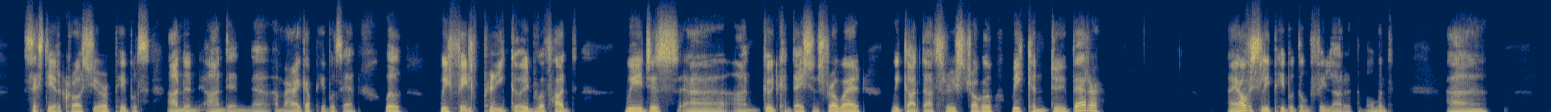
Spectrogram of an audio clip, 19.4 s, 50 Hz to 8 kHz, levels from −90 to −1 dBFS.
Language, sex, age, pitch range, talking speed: English, male, 60-79, 110-135 Hz, 140 wpm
